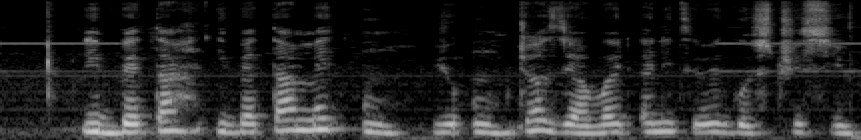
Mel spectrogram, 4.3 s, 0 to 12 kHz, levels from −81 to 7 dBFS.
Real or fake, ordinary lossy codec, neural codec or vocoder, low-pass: real; none; none; none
